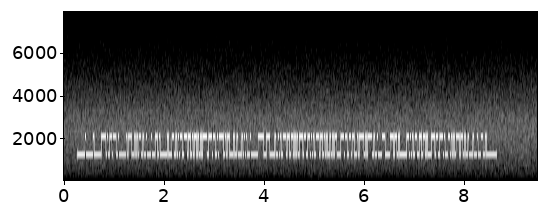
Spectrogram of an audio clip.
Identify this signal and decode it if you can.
RTTY (45.45 baud, 850 Hz shift), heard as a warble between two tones, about 1700 Hz centre, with radio static. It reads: ZS7US DE EB6TMJ R R FB LEE. RIG HR 10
